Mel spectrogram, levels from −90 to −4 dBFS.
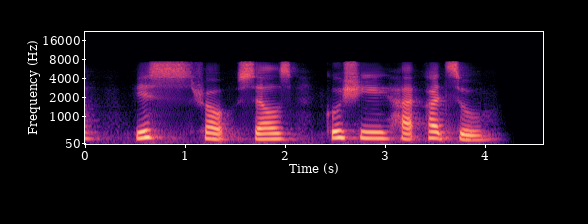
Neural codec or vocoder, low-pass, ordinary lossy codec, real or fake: codec, 16 kHz, about 1 kbps, DyCAST, with the encoder's durations; 7.2 kHz; none; fake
